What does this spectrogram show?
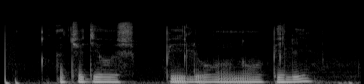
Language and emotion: Russian, neutral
